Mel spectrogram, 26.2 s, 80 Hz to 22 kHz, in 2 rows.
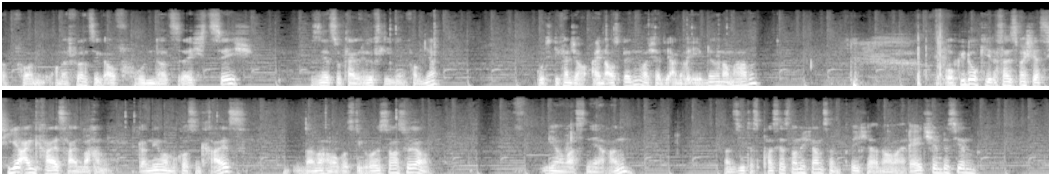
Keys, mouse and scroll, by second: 4.8 shift+click, 7.5 click, 8.0 click, 8.5 click, 8.9 click, 14.6 click, 15.6 click, 17.1 click, 20.4 ctrl+middle click, 20.4-20.8 ctrl+scroll up 2, 23.7 middle click, 23.7-24.3 scroll up 2, 24.6 middle click.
